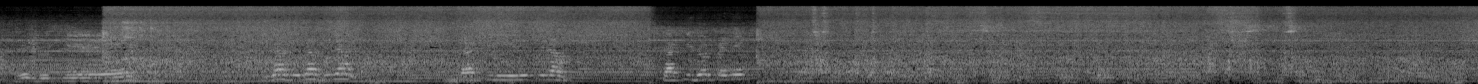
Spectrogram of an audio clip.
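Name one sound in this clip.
Water sprays hard from a hose nozzle with a steady hiss.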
